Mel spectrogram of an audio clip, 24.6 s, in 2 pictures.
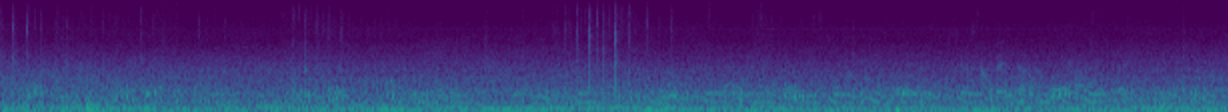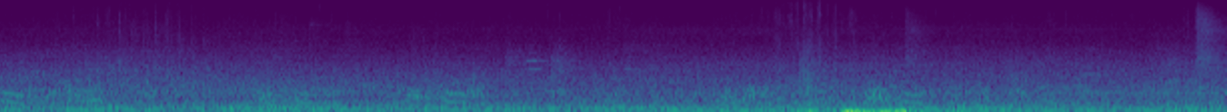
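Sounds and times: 
pigeons cooing: 0.0s - 17.3s, 18.4s - 24.5s.

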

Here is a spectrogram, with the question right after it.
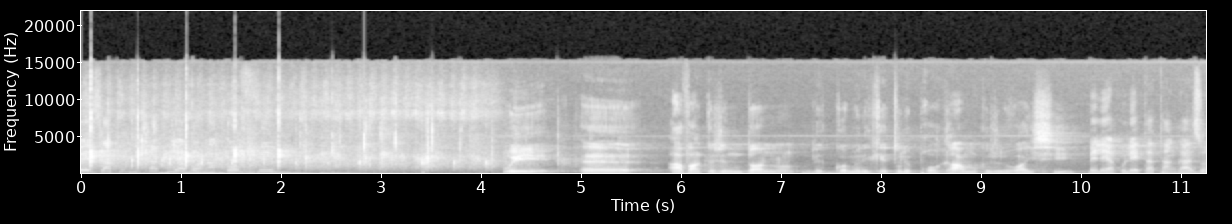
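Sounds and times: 
speech: 0.0s - 2.2s, 4.2s - 11.2s
raised voices cheering: 0.0s - 3.2s
church congregation clapping in praise: 0.0s - 5.0s.

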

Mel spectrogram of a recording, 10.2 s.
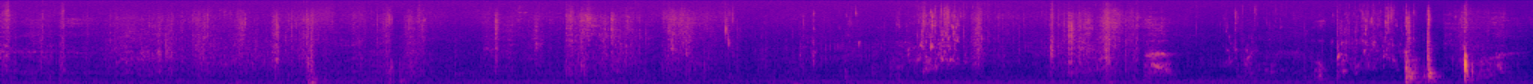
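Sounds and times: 
wet goat skins soaking for a bombo drum sloshing in water: 1.2s - 9.7s.

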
